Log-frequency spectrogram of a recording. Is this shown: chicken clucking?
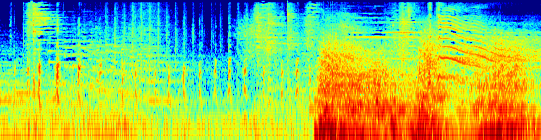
yes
